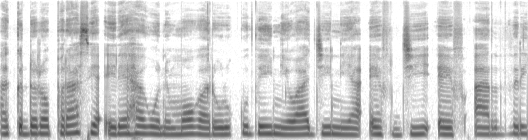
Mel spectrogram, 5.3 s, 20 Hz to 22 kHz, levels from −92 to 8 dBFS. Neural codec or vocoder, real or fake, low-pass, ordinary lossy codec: none; real; none; none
